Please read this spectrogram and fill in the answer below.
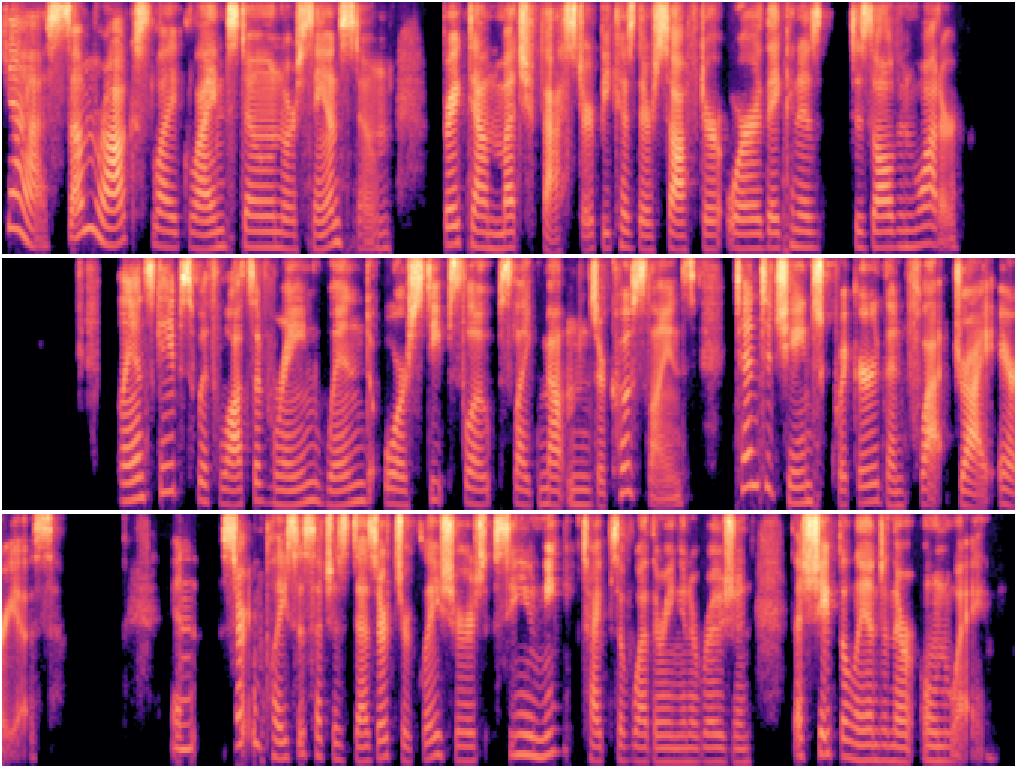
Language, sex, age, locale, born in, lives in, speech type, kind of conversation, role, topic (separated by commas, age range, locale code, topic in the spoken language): English, female, 40-44, en-US, United States, United States, read, expert-assistant, expert, How do weathering and erosion shape landscapes over time?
